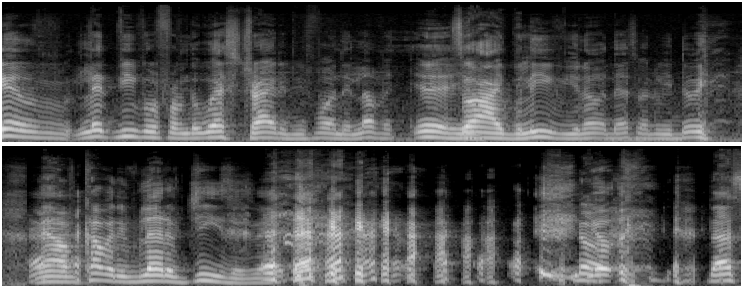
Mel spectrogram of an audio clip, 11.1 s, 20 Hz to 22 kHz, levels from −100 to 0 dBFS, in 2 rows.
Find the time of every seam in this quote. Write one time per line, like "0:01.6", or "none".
0:05.7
